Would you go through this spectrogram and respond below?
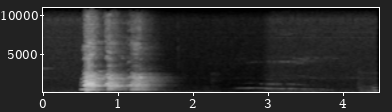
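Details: {'text': 'Pet Dobermann Tyson, age three, lets out one loud, harmonic, quavering yodel lasting about a second in a happy burst, then a faint, long, downward-sliding whine.'}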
